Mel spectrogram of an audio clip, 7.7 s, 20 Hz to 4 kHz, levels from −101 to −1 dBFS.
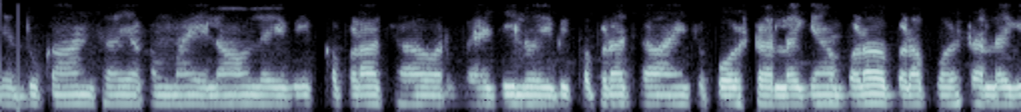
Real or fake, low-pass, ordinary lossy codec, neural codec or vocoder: real; 3.6 kHz; none; none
